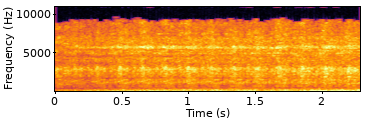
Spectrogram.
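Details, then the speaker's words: Ford 6.0 Powerstroke diesel truck that had been sitting, injector disable test: deep, uneven, lumpy shaking idle; disabling injector 5 makes no change in idle, so injector 5 is dead and needs replacing. "Now you go injector 4. We're gonna disable it. You can hear a difference. So injector 5 ain't doing nothing. So she needs an injector."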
